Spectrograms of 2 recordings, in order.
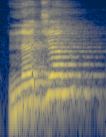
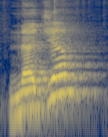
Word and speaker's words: نجم: ہو بہو اسی صورت میں موجود ہے۔ جیسے نجم، نجوم، نجم ستارے کو کہتے ہیں، نجوم اس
